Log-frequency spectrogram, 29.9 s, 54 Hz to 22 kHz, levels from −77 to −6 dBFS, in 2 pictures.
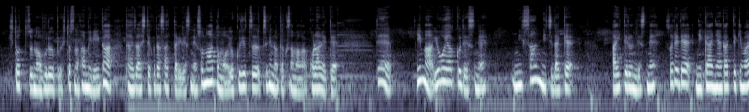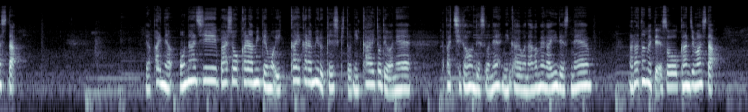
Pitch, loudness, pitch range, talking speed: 210 Hz, -17 LUFS, 195-235 Hz, 275 characters per minute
